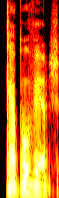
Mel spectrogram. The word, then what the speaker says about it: Cabo Verde: So okay, for the record, it's Cabo Verde. Cabo Verde. Okay, we got it. That's how they say it, you know.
